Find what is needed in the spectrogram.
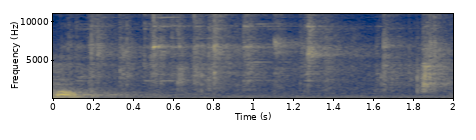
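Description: Light metallic jingling and clinking, a run of small irregular clinks.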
